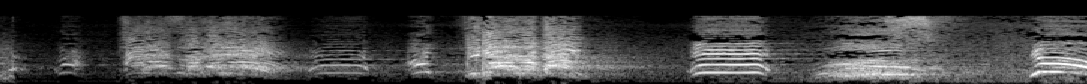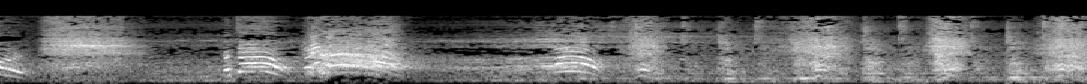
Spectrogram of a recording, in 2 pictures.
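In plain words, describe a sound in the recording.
A group of young men shout loudly in unison outdoors.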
